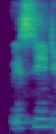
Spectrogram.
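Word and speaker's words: receipt: रिसीट में हमारे पास यहाँ पी साइलेंट है, रिसीट।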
